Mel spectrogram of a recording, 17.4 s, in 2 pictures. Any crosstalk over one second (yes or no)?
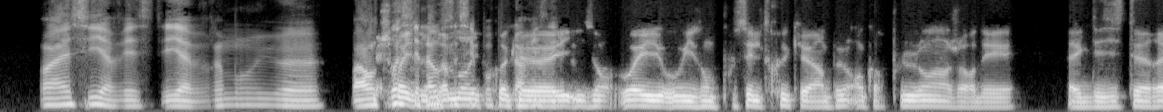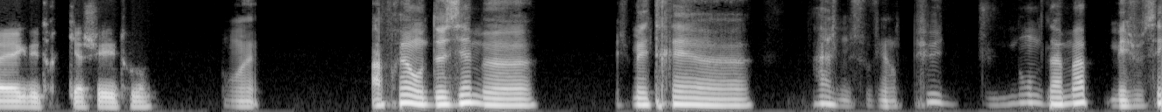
yes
